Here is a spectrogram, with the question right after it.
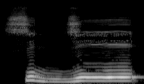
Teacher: سین جیم زیر سج، جیم یا زیر جیم، یا مدہ ہے، ایک الف کی مقدار کھینچ کر پڑھیں گے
